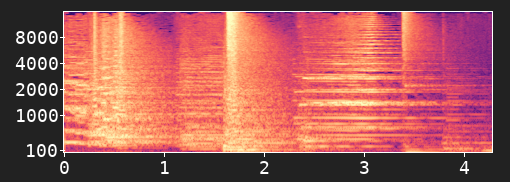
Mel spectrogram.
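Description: Orchestral music: brass and strings playing sharp, rhythmic accented chords, with a loud full-orchestra hit about one and a half seconds in, thinning out near the end.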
